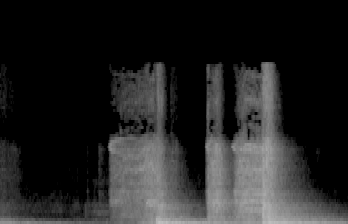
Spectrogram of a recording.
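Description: Cordless drill fastening a wooden decking board to the timbers, in three runs: a longer one about a second and a half in, then two short ones near the end.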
